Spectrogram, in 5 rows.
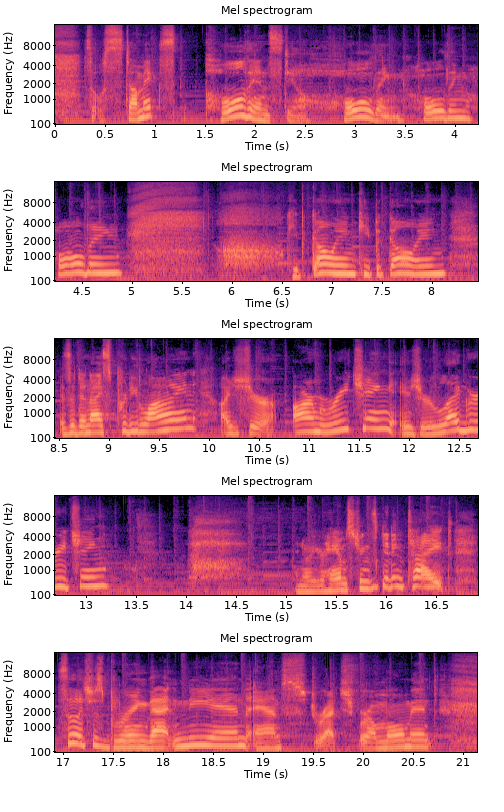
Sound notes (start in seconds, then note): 5.0 inhales and exhales; 14.0 exhales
